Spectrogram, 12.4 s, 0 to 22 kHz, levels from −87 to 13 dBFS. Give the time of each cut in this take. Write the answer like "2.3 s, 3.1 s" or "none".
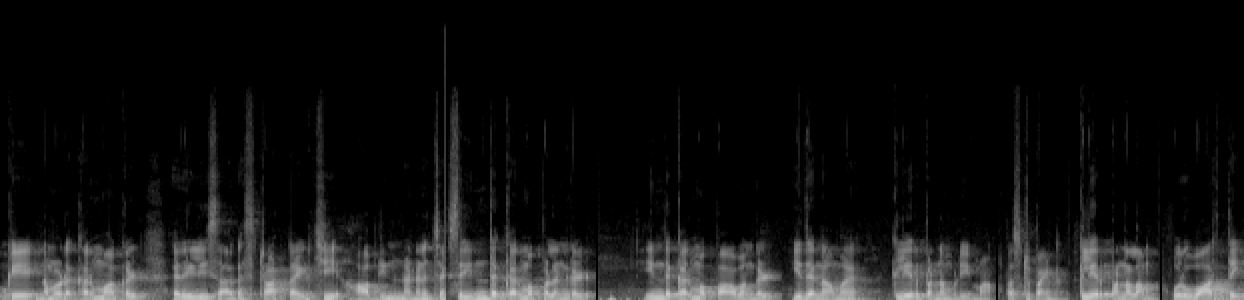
4.5 s, 11.5 s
